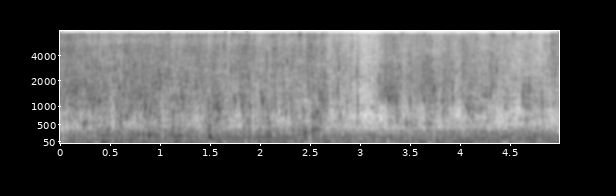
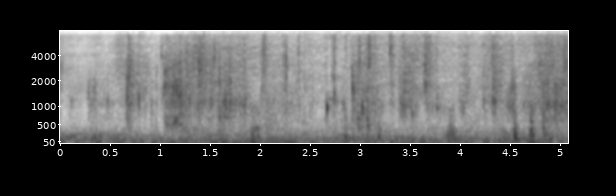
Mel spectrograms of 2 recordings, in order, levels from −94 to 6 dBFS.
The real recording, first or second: first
